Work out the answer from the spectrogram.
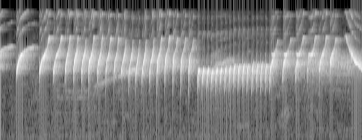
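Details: Canary delivering a bright, fast song: a sharp upslur, then a long run of rapid pulsed notes, a lower steady rattling trill, and closing high sweeps.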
